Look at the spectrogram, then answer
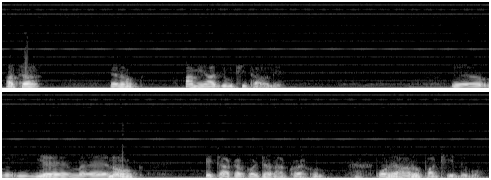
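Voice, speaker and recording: An actor playing a kindly, generous shipowner in a radio drama, speaking in a reassuring, patronly way. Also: male voice, on the low side, animated, slow pace, pauses often, slightly rough, full character voice. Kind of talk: Bengali radio drama acting. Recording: muffled old radio drama recording.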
